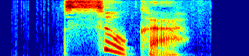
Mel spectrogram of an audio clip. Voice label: Russian, russian phrases insults; ロシア語のネガティブなフレーズ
